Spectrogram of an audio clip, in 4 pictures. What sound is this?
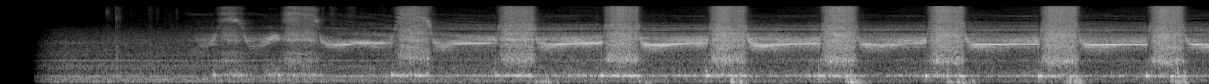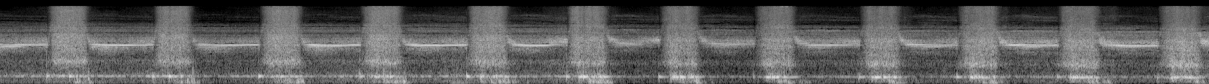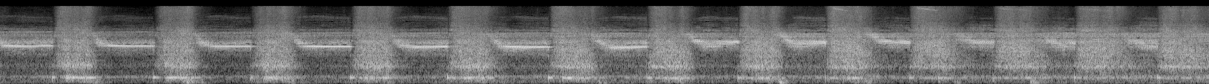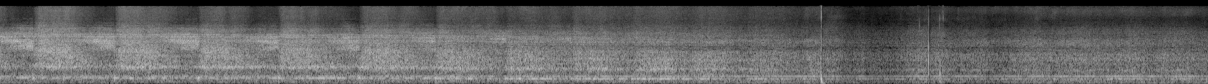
Liquid nitrogen being dispensed from a tank into a liquid nitrogen holder. I'm not sure why the tanks scream and breathe like that but they all seem to do it. The gas rushing is nitrogen that has evaporated, the sound gets lower as liquid goes through the hose.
